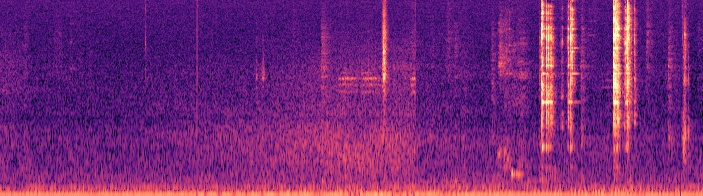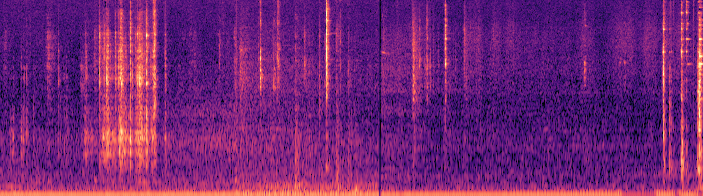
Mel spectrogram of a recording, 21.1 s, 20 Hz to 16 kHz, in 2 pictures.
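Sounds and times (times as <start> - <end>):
steady low hum: 0.0 - 20.9
small hard parts clinking: 8.1 - 13.1
rattling clatter: 10.2 - 13.1.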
